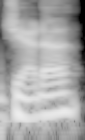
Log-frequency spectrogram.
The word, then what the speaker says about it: Jedha: ambient electronica side project we called Jeddah. You spell it Jedha.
